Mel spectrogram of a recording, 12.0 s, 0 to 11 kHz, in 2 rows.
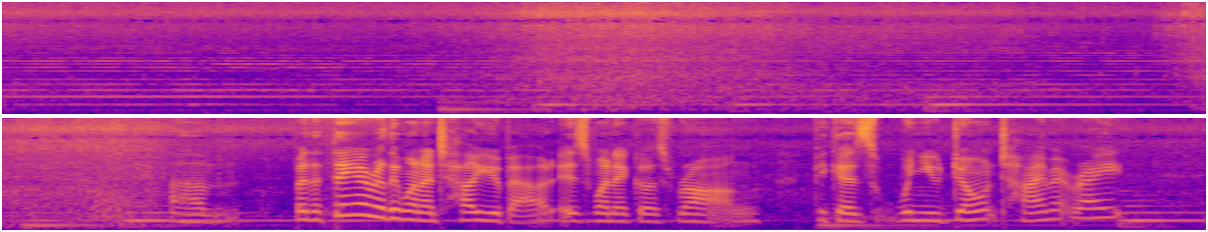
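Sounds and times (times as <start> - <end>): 
ocean surf waves breaking: 0.0 - 7.9
speech: 7.5 - 12.0.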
